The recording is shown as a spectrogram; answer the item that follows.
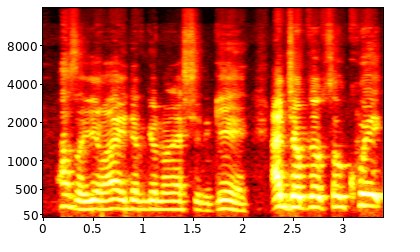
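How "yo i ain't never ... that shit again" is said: plain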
